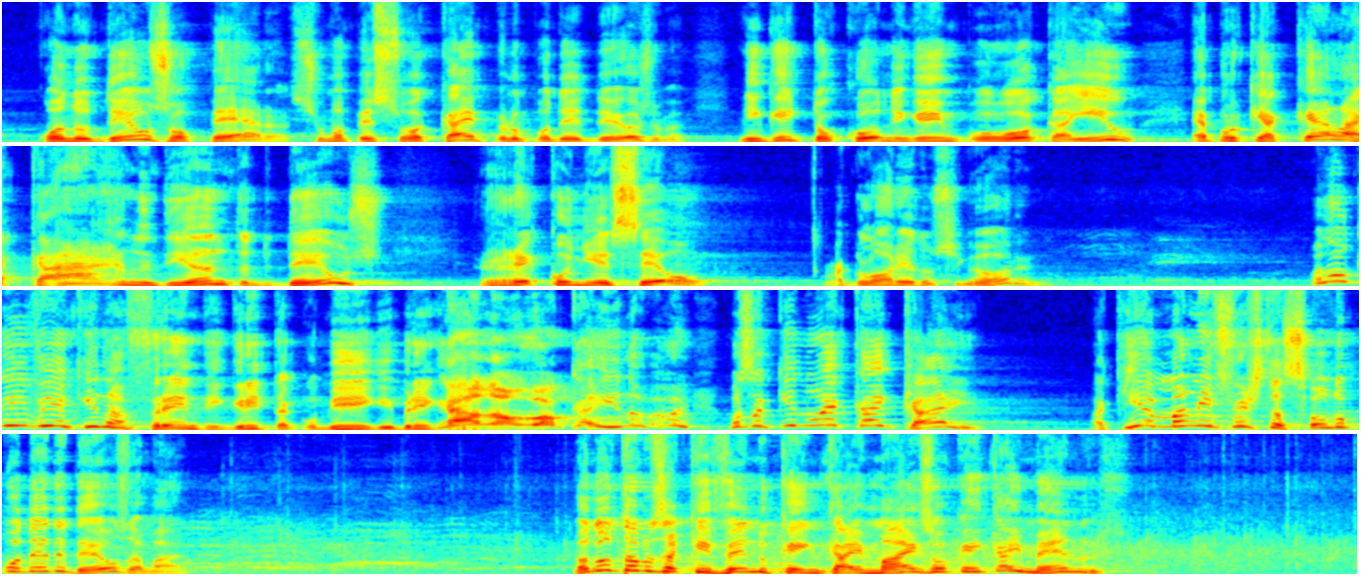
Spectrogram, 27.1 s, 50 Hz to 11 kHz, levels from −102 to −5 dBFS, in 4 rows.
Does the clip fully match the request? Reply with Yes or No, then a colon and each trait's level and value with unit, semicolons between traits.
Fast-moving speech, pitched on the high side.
No: average, 155 wpm; high, 240 Hz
